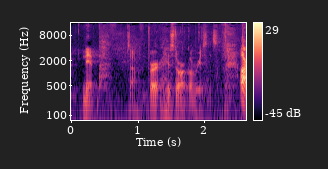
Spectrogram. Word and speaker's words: xib: Xcode it became xib but you pronounce xib nip so for historical reasons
